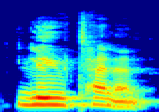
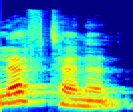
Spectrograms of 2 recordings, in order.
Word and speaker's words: lieutenant: Lieutenant, okay? American English. But in English, we need to make it a little bit more difficult. So we say lieutenant.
